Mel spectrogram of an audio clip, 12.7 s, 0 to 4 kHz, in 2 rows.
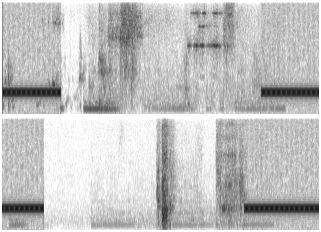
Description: Ringback tone (North America), 440 + 480 Hz.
